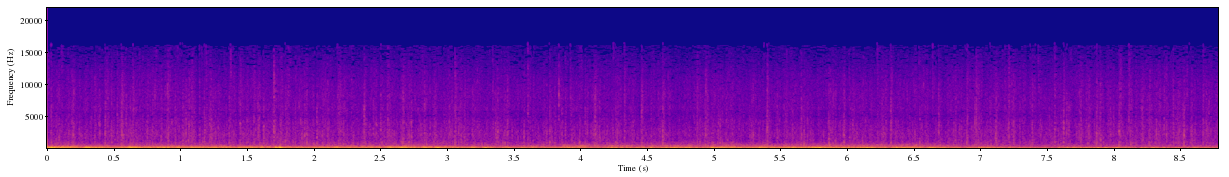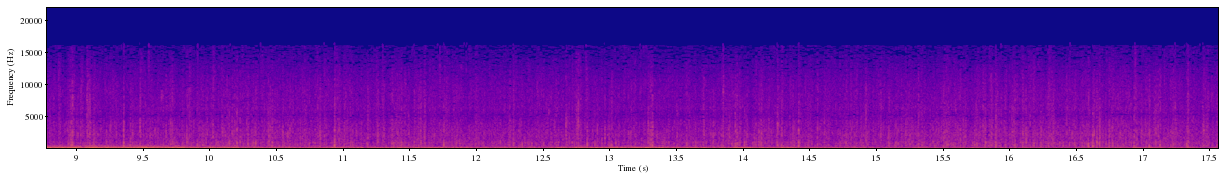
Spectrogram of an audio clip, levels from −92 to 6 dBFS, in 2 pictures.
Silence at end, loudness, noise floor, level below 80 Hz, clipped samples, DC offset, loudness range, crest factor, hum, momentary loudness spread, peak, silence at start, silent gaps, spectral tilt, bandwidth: 0 s; -25 LUFS; -44 dBFS; -28 dBFS; under 0.1%; under 0.1%; 17 LU; 24 dB; none; 22 LU; 0 dBFS; 0 s; none; -7.5 dB/octave; 14 kHz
